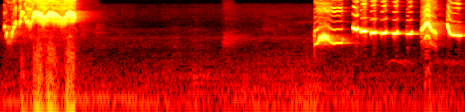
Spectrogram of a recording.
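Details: Orange-headed thrush song for young birds learning to sing: a loud harsh wavering buzz, a pause, then a rapid string of slurred whistles and quick sweeping notes.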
